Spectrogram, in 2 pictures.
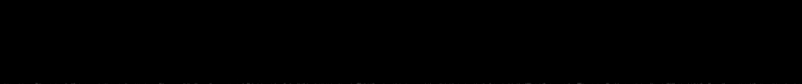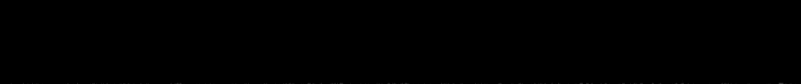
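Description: Near silence: a faint steady electrical hum.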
